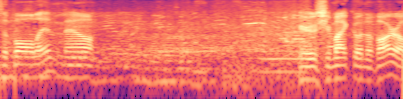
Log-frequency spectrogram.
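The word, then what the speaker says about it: Yamaico Navarro: Now here's Yamaiko Navarro. Although the Orioles PR staff gave us a list of pronunciations, John, and according to them, he's now Yamaiko Navarro.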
